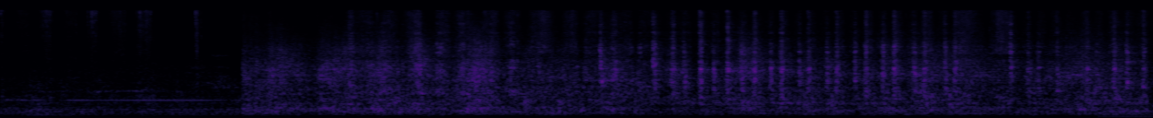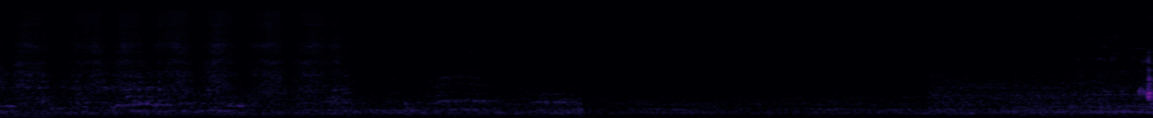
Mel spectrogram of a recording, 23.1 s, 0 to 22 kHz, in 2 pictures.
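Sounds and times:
sandpaper rubbing on wood: 2.4s - 15.0s.

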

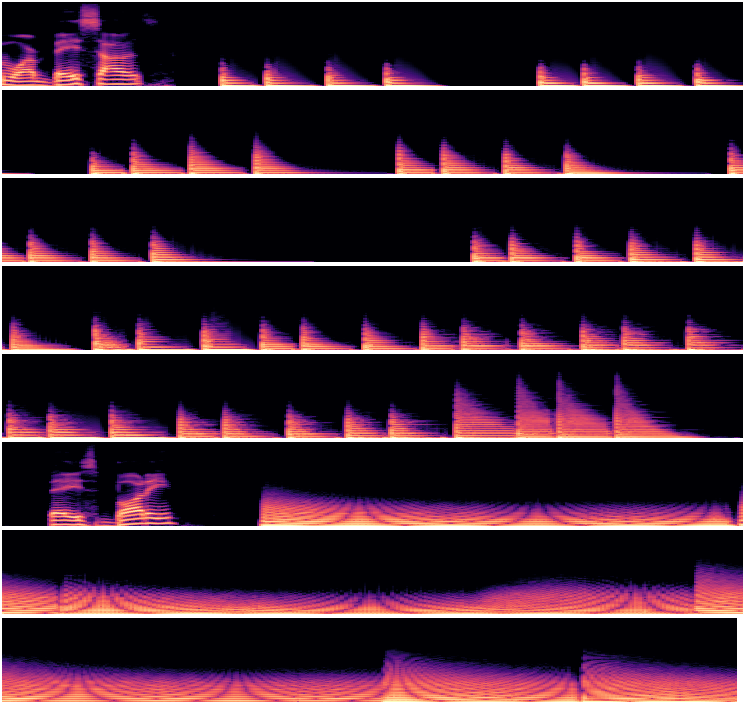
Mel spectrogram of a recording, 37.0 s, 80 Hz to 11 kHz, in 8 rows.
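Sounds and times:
synth bass line: 1.4s - 2.8s, 3.4s - 10.8s, 12.2s - 23.2s, 24.8s - 37.0s.

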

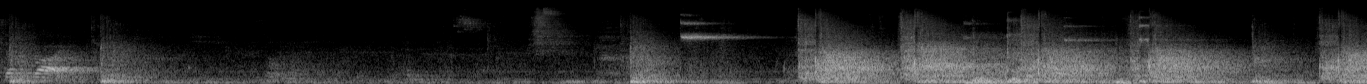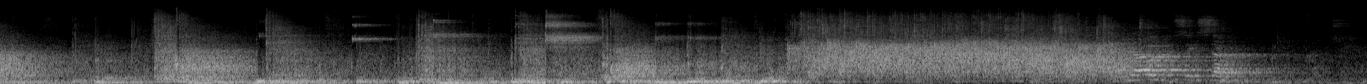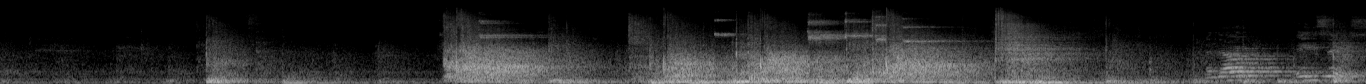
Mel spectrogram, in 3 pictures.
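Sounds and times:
squash ball hitting racket and walls: 0.0s - 1.8s, 5.6s - 22.0s, 28.5s - 41.0s
sneakers squeaking on wooden floor: 6.3s - 8.0s, 9.3s - 12.9s, 16.2s - 21.4s, 29.4s - 37.4s
crowd clapping: 21.5s - 25.1s.

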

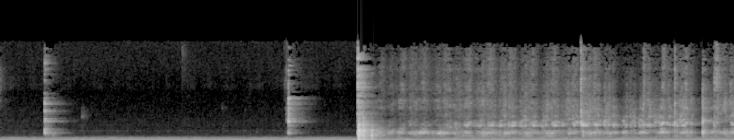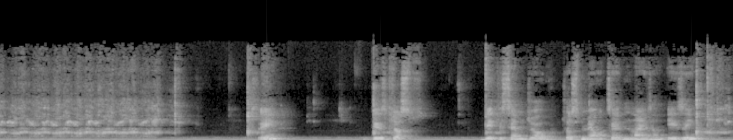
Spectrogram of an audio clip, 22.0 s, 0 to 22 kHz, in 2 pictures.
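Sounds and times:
stirrer scraping and clinking bowl: 5.7s - 13.8s, 21.4s - 22.0s.

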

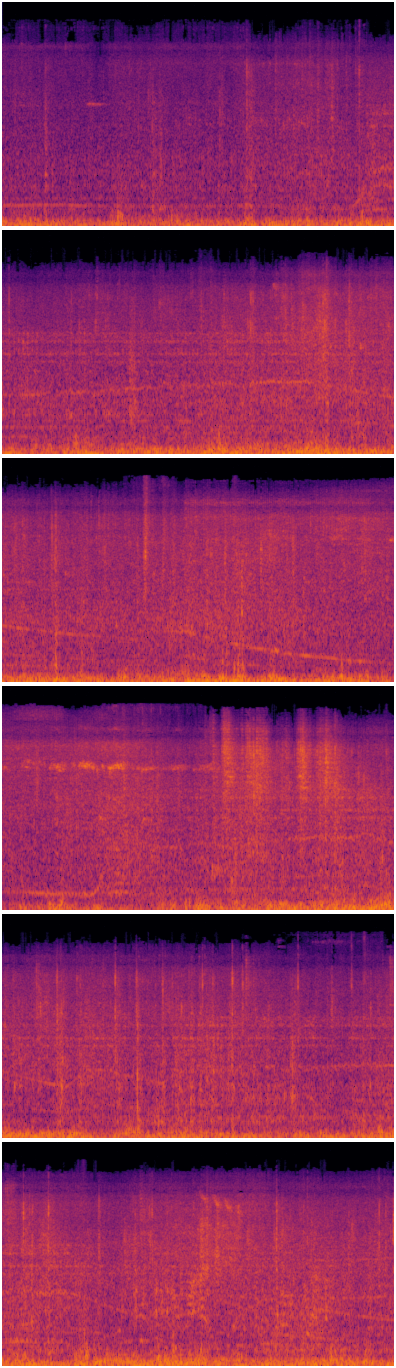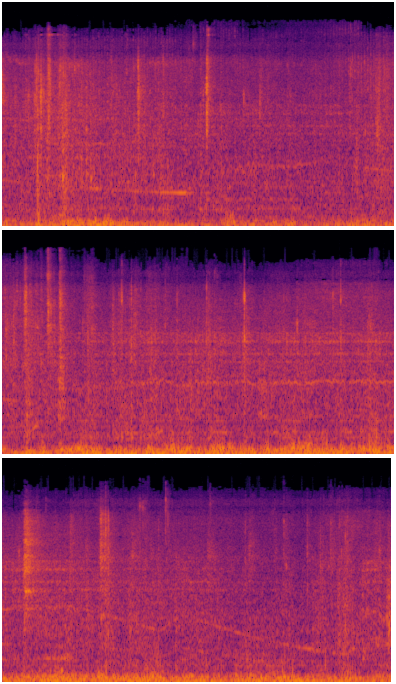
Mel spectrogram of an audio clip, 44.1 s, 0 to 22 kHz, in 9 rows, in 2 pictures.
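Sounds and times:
rumble over brick paving: 0.0s - 44.0s
wind on microphone: 0.0s - 44.0s.

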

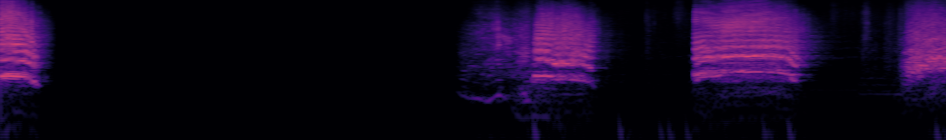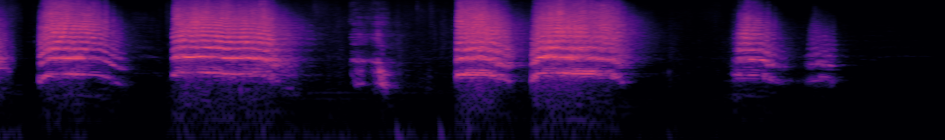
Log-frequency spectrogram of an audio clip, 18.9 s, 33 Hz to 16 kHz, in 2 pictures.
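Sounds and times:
elephant trumpeting: 4.7s - 6.0s, 6.9s - 8.1s, 9.0s - 13.4s, 14.0s - 15.8s, 16.8s - 17.9s.

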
